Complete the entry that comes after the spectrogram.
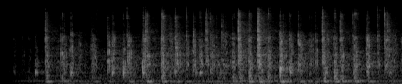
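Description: A white plastic desktop keyboard with hollow-key construction sits on a desk and is typed on with both hands, using fingertips and long nails. It produces a steady run of quick, bright, clacky key clicks with a light hollow tap. Each click is short and dies away almost at once.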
